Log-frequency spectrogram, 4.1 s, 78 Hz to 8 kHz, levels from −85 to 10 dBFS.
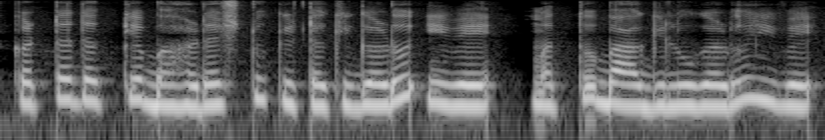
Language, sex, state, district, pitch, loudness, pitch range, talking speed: Kannada, female, Karnataka, Bidar, 250 Hz, -14 LUFS, 240-270 Hz, 100 wpm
